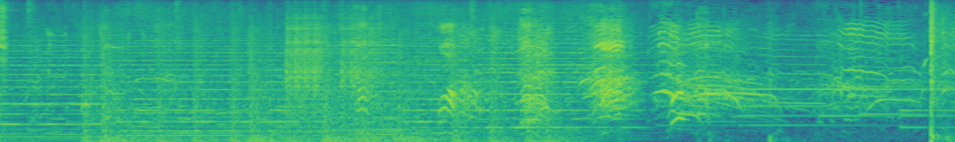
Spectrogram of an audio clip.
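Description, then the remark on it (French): Fireworks crackle and rumble at night beneath a loud, excited crowd cheering and children shouting. The noise swells for several seconds, then thins out, ending with a sharp bang. “Et là, nos yeux illuminés d'étincelles et de feux d'artifice.”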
